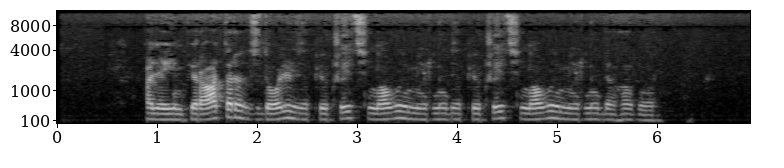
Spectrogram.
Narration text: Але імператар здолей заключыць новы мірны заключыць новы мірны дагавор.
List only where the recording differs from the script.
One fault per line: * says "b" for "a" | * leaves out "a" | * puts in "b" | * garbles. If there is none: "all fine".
all fine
